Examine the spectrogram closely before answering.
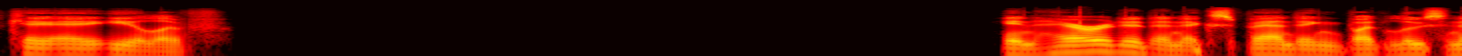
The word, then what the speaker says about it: caliph: you Mohamed's immediate successors called caliphs pronounced ka Elif inherited and expanding but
